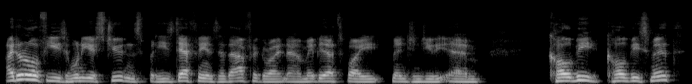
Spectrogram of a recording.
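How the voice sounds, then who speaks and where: A man hosting a podcast interview, chatting casually and warmly with his guest, often restarting his sentences. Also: mid-range voice, brisk. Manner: friendly, chatty, with frequent restarts. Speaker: podcast host.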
